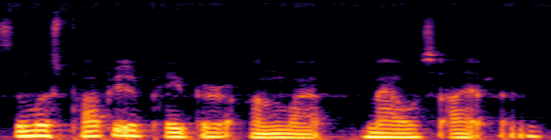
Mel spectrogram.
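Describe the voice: With ordinary pitch variation, the speaker offers plain reading aloud.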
